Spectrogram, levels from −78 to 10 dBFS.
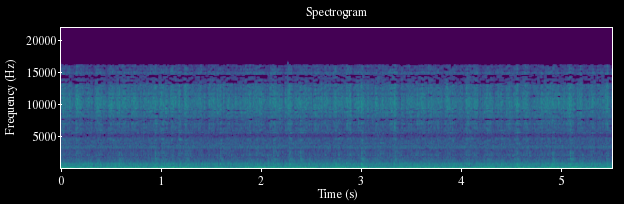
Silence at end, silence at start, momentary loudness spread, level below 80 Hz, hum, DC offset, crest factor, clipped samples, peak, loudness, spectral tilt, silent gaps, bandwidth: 0 s; 0 s; 1 LU; -34 dBFS; none; under 0.1%; 14 dB; under 0.1%; -12 dBFS; -27 LUFS; -4 dB/octave; none; 16.5 kHz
